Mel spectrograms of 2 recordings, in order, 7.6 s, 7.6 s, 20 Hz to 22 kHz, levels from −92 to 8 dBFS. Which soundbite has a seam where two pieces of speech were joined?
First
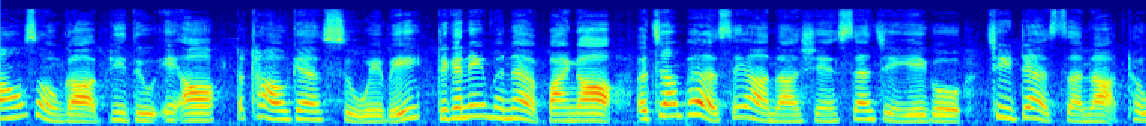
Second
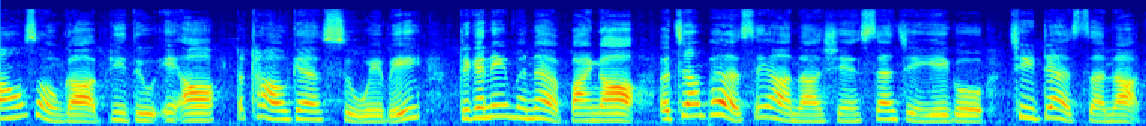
first; 1 cut; at 2.8 s

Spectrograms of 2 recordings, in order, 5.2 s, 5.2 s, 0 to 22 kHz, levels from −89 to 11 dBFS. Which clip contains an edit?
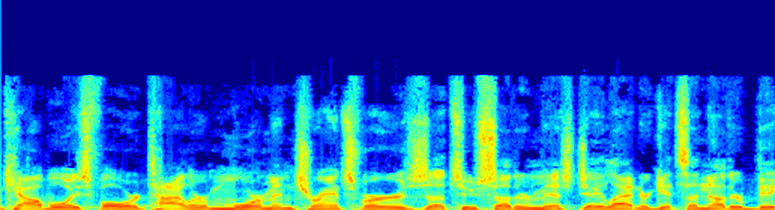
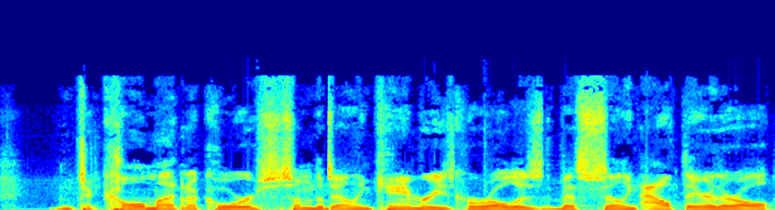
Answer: second; 6 cuts; at 1.2 s, 1.9 s, 2.2 s, 3.0 s, 3.6 s, 4.2 s

